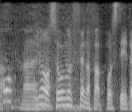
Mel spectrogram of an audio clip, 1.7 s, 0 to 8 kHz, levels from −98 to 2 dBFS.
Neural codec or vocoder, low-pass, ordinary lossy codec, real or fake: codec, 16 kHz, 1.1 kbps, Voila-Tokenizer; 7.2 kHz; none; fake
